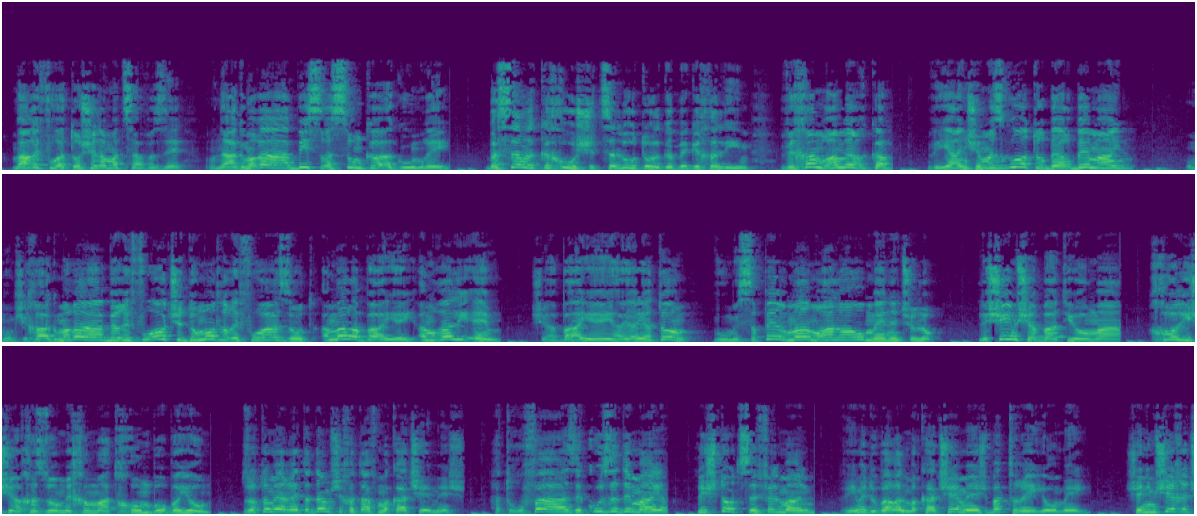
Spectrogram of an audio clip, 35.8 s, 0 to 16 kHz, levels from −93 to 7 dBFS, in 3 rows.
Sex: male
